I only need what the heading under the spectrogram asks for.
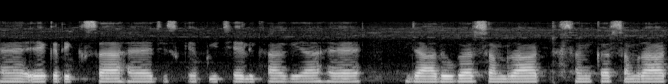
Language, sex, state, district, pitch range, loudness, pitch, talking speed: Hindi, male, Jharkhand, Deoghar, 130-135 Hz, -16 LUFS, 135 Hz, 115 wpm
